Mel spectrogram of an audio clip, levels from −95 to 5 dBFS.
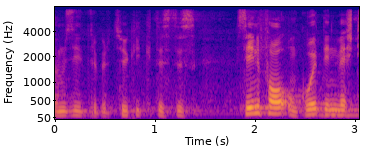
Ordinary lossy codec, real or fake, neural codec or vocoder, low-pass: none; real; none; 7.2 kHz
